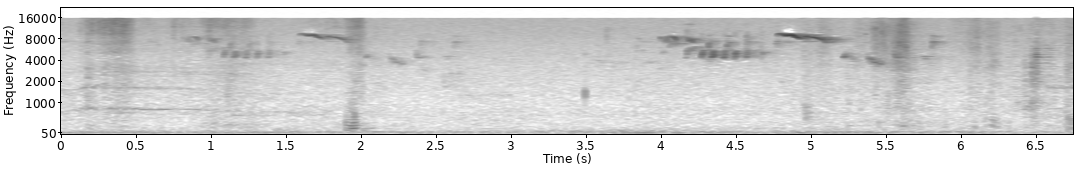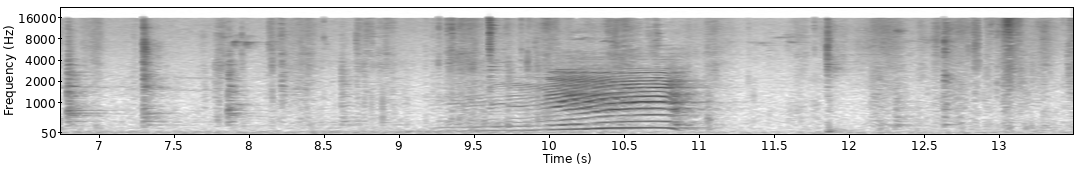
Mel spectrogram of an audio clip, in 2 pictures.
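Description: A cow mooing: one long call about ten seconds in, rising and then falling in pitch, and much the loudest sound. Before it come a few faint bird chirps and scattered light knocks.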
